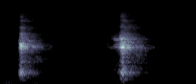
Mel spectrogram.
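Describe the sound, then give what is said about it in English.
Two sneezes about a second apart, each a sharp, breathy burst that fades quickly, with silence between them and no talking. “I'm about to sneeze. Hold up.”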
